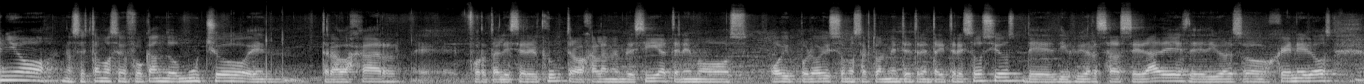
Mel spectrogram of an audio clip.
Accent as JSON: {"language": "Spanish", "town": "Cañuelas", "region": "Buenos Aires Province", "country": "Argentina", "said": "soy de acá de Cañuelas"}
